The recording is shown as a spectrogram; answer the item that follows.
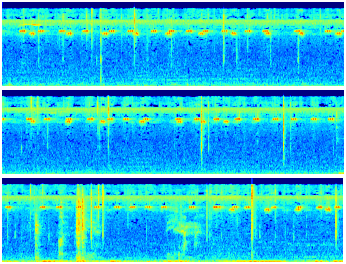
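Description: Crickets chirping at night: a steady run of short high chirps, a few a second, over a constant high insect drone. From about two-thirds of the way in, a low rumble on the microphone and a few sharp clicks join it.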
